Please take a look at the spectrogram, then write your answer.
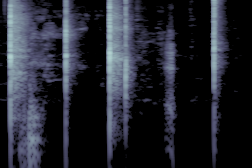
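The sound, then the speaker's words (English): Someone claps at a fly: five or six sharp hand claps in quick, irregular succession. The snappy slaps are fairly loud, with one softer clap near the end. “Sorry, there's a fly here. I'm not clapping you.”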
